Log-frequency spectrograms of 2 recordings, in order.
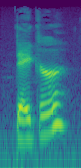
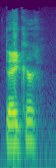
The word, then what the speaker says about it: Dacre: Uh, how you say his name? Dacry. Dacry Montgomery. – Dacre. – Dacre. Dacre Montgomery. I like Dacre.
